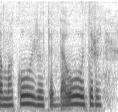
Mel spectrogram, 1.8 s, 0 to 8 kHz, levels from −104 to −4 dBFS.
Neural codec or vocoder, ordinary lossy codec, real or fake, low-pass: codec, 16 kHz, 4.8 kbps, FACodec; none; fake; none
